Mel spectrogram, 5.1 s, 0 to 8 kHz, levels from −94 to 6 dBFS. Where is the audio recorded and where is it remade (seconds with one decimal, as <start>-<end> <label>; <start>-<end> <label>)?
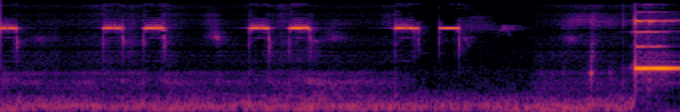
0.0-3.1 remade; 3.1-4.0 recorded; 4.0-5.1 remade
